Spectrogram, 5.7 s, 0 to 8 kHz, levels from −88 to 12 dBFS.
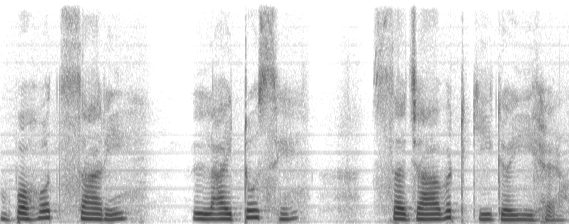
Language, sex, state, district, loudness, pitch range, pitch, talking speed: Hindi, female, Uttar Pradesh, Jyotiba Phule Nagar, -19 LUFS, 175-200 Hz, 190 Hz, 85 wpm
